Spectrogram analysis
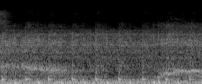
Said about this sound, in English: The vocals are pretty manic. The more high, there's like it goes between like that low end and this kind of like crazed grindcore scream that happens sometimes too.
